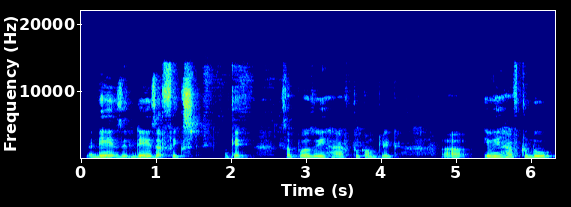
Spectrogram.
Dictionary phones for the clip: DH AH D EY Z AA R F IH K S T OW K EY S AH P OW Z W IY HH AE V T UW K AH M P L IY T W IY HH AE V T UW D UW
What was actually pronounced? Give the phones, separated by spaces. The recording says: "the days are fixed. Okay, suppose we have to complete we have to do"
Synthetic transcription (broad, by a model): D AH D EY Z AA R F IH K S T OW K EY S AH P OW Z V IY HH AE V T UW K AH M P L IY T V IY HH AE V T UW D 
